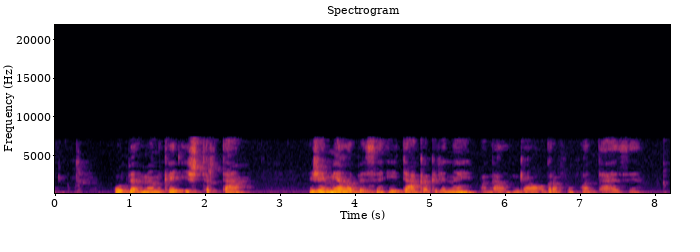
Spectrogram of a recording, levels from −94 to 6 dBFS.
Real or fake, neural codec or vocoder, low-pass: real; none; 7.2 kHz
